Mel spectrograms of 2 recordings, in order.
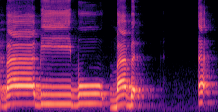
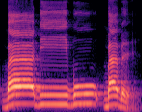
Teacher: menambahkan makhraj huruf yang lain yaitu makhraj huruf hamzah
